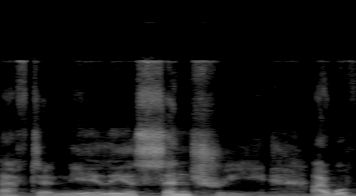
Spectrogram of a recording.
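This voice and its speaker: Over music in the background, a man does a put-on character voice at a medium pitch with very wide pitch swings. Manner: mocking, menacing.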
